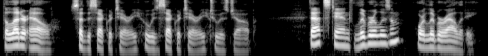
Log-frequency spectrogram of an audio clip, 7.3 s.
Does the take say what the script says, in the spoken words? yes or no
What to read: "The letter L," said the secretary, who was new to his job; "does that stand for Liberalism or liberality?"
no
